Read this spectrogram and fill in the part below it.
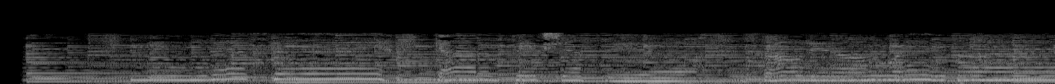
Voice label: ANIVERSÁRIO DE IRMÃO F, Telemensagens, Fem; Aniversários; Aniv Familiar

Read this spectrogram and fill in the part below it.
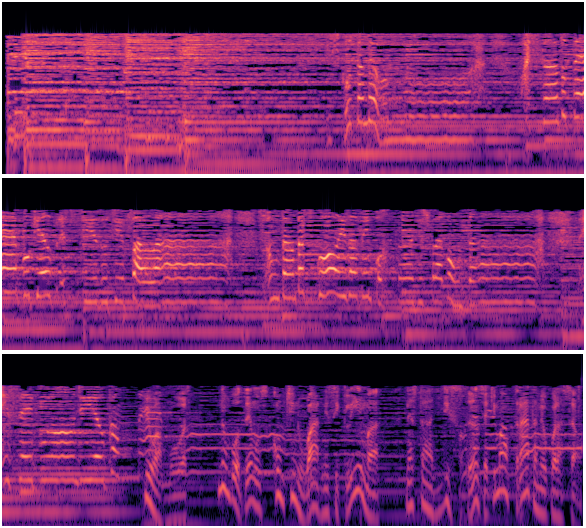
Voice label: ROMANTICA, Telemensagens; ESTÃO SEPARADOS; Telemensagens 2017; Românticas

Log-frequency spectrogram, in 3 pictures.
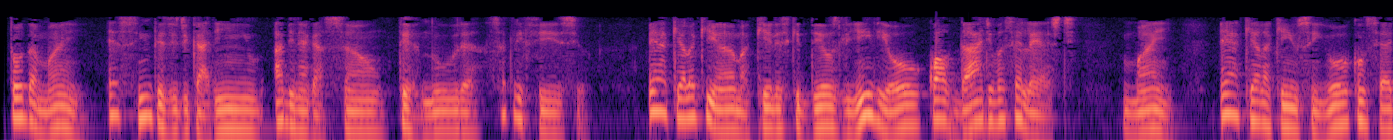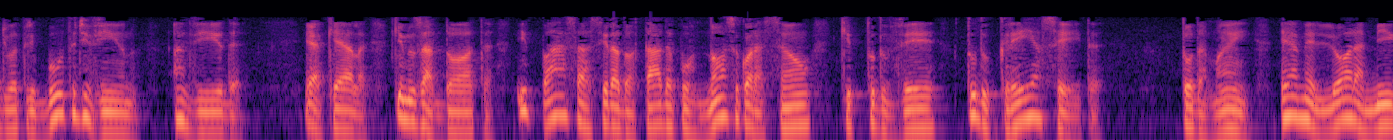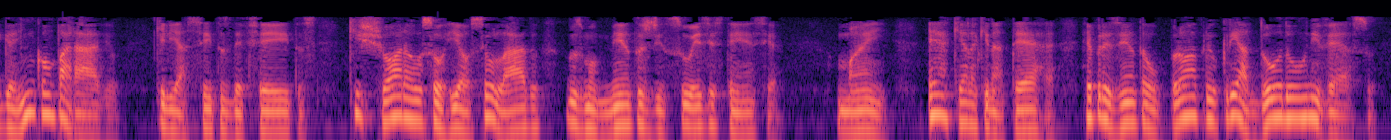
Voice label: Mãe adotiva, masc; Telemensagens 2017; Dia das Maes

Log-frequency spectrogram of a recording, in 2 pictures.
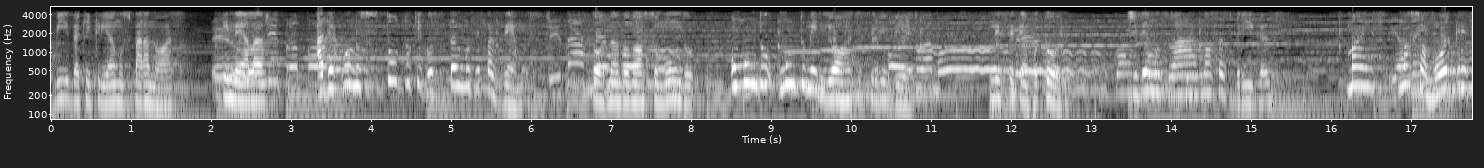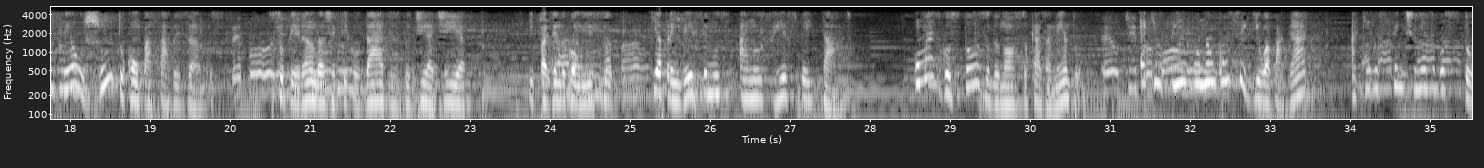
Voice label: Bodas de Prata Feminino, Telemensagens; Bodas e Casamento

